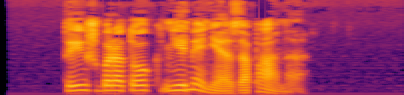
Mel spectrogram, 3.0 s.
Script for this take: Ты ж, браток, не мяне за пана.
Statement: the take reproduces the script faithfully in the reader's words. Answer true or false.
true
